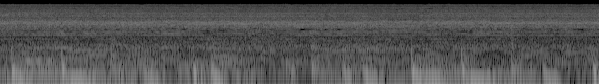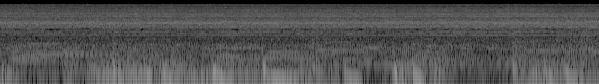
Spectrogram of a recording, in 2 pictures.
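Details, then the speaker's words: Podiatry treatment of a tiny painful corn on the side of a toe in a patient with Morton's neuroma: high-pitched whirring of a small rotary podiatry drill with uneven grinding pulses as it buffs down the lesion. "what i'm gonna do is just use a drill"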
